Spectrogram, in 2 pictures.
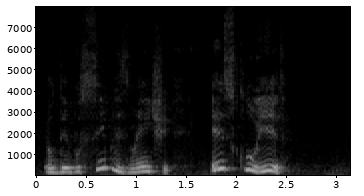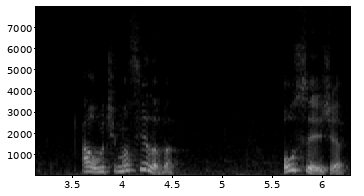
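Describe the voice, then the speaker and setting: A woman teacher with a Brazilian Portuguese accent, giving a recorded lesson that she explains step by step while asking the class quick questions. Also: mid-range voice, creaky, dark tone. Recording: slightly dull recording with faint music.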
